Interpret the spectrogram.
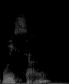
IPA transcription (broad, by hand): wisʌŋ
